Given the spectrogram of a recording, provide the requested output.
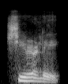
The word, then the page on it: shiralee: Indian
